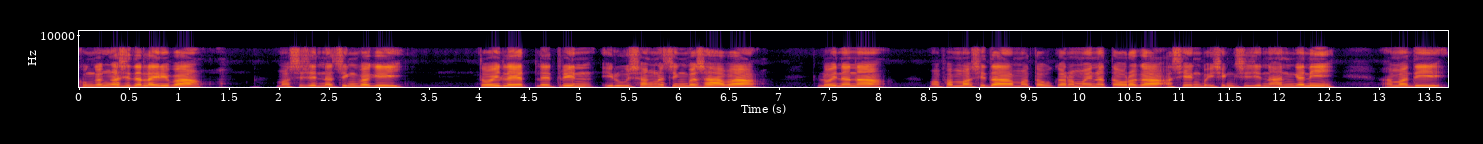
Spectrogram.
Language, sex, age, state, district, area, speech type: Manipuri, male, 60+, Manipur, Bishnupur, rural, spontaneous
